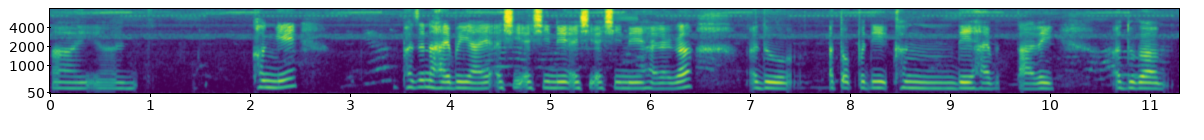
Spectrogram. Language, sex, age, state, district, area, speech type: Manipuri, female, 18-30, Manipur, Senapati, rural, spontaneous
